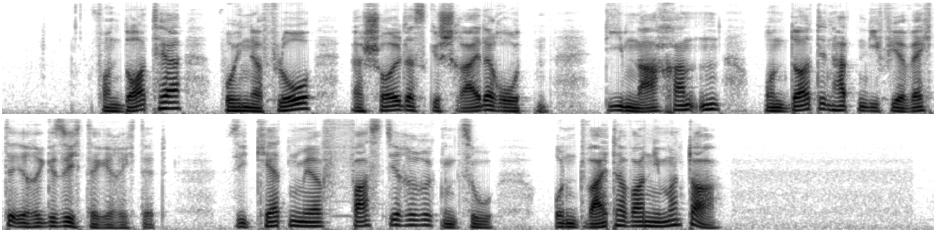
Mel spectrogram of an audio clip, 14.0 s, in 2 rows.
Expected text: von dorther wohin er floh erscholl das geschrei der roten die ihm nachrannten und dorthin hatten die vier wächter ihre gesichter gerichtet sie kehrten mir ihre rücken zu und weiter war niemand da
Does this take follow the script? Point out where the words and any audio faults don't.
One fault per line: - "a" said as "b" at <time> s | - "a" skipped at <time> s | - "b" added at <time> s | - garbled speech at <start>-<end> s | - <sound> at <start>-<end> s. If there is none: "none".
- "fast" added at 9.4 s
